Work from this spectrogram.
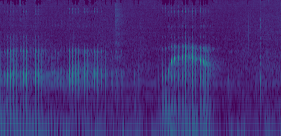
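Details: Purring kitten heard in rhythmic rumbling bursts, each lasting under a second with short pauses between. A louder, slightly rising swell comes near the end, then fades into quiet tapping.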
